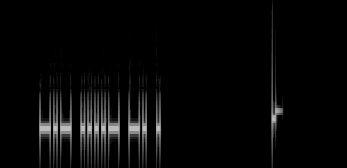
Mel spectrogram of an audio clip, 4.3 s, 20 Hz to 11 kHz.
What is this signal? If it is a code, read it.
Morse code, heard as a keyed tone, about 28 wpm, 700 Hz. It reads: K4NE
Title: Easy Call Signs - 28wpm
